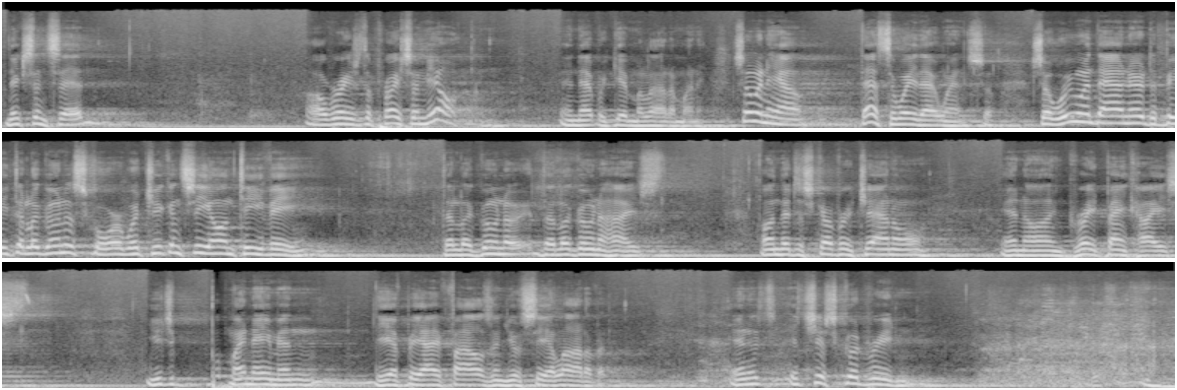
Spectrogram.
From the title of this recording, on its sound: live recording of 2/9/24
